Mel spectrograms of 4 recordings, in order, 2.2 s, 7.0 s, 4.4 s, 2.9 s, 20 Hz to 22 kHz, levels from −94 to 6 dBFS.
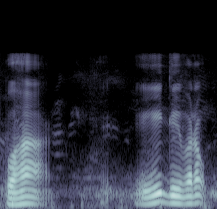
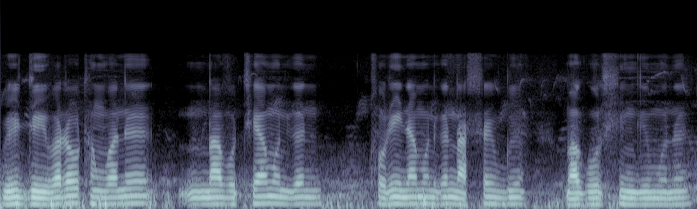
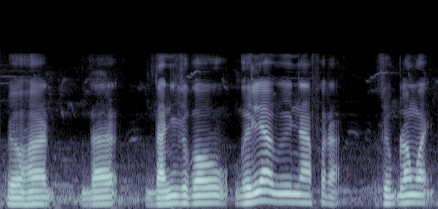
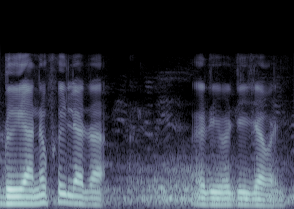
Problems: constant background noise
